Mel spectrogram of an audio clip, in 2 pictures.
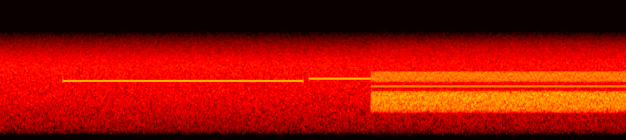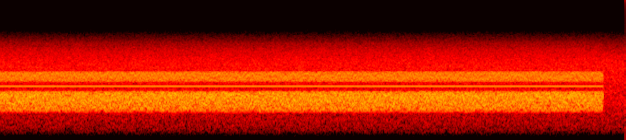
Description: Dial-up modem handshake (low-speed, two carriers), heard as two whistles, then hiss, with phone line noise.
